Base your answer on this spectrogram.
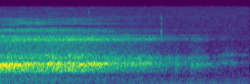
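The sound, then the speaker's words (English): A deep breath taken during a guided prayer at a gratitude service: one long, airy breath that holds steady, then gradually fades away, with no talking over it. “take one more breath with me. Breathe in and breathe it out.”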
